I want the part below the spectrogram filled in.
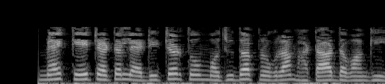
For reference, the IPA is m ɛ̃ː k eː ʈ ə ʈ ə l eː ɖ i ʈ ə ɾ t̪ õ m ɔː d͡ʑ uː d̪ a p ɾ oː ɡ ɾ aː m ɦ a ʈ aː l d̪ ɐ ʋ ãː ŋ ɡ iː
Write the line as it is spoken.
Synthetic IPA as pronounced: m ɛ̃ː k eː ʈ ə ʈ ə l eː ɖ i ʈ ə ɾ t̪ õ m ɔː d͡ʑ uː d̪ a p ɾ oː ɡ ɾ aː m ɦ ɐ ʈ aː ɾ d̪ ɐ ʋ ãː ŋ ɡ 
